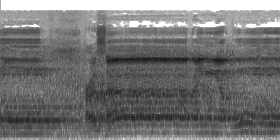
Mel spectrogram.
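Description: A man reciting the Quran in Arabic as a melodic chant, holding long, slowly bending notes. He takes a short breath just over a second in, then starts a new phrase.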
